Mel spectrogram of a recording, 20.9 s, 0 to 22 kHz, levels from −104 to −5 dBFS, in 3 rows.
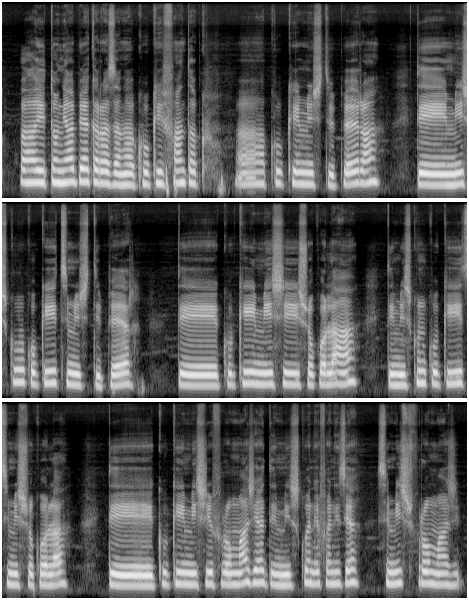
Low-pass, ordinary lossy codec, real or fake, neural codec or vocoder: none; none; real; none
